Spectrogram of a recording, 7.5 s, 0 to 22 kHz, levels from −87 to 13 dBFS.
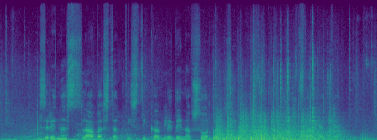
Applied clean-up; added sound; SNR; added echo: none; Run; -3 dB; none.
